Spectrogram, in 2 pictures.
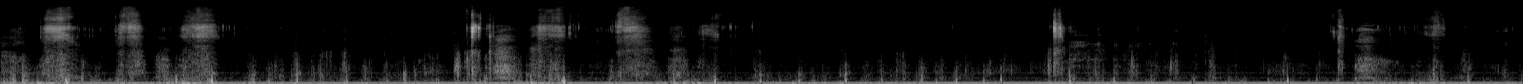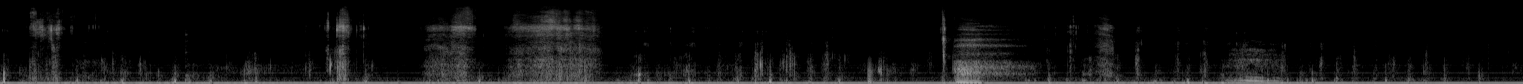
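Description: A person eating spicy stir-fried instant noodles with chopsticks: loud slurps of noodles in short clusters, with chewing in between.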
